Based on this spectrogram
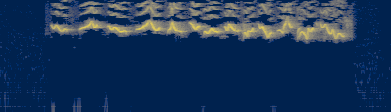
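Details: Warbled song of the azulão (ultramarine grosbeak), meant to stir a captive bird to sing: a three-second burst of rapid, looping whistles, evenly loud, with clean silence around it.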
